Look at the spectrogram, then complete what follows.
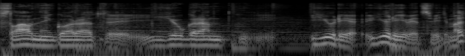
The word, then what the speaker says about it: Юрьевец: Я поехал в славный город Юрьевец, видимо, да, читается правильно.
